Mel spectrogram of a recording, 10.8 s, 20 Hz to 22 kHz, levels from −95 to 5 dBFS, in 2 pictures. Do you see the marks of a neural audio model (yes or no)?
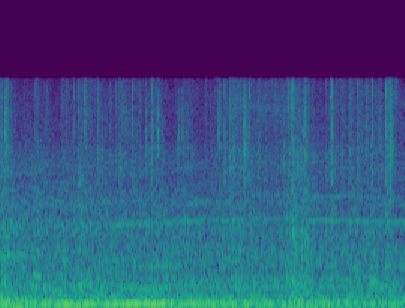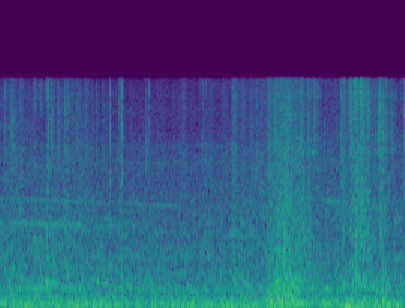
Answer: no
